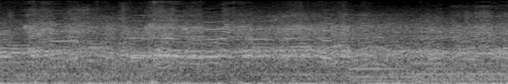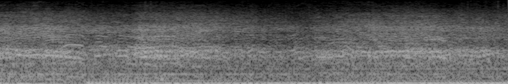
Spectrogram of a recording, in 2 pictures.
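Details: Geese in December snow along the Kromme Rijn in the Netherlands, giving overlapping honking calls through the whole stretch, with a steady low rumble underneath.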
